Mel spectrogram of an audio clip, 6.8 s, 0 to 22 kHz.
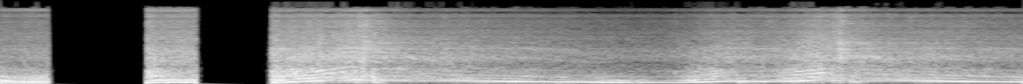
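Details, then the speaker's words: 2015–2019 Subaru WRX with a new front-mount intercooler fitted and no blow-off valve: revs rise and fall with a choppy stutter each time the throttle closes, which is turbo compressor surge flutter. "Since I do not have a blow-off valve, you get the turbo stutter, which is insane. Wasn't expecting it."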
